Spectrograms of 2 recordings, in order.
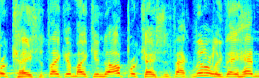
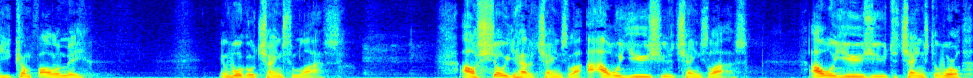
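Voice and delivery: lower, softer, tender Jesus voice; 8 semitones lower, 5 dB quieter than usual. Acted. Jesus inviting the fishermen: low, soft, tender. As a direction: speak the promise gently and low. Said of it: "He said".

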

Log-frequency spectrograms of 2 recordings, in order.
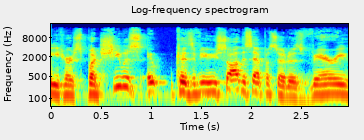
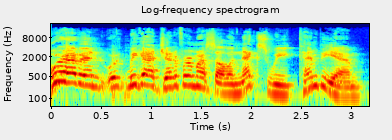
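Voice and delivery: excited announcement; 8 semitones higher than usual. Real, not acted. Host announcing next week's guests to listeners, excitedly. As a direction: announce it like a party invitation.

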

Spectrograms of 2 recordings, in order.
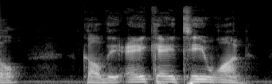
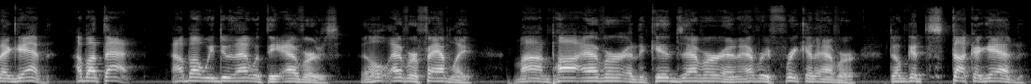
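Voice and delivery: raised, exasperated scolding of the whole ship family; 5 semitones higher than usual. Real, not acted. Host scolding the Ever ships for getting stuck again, exasperated. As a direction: tell the ships off, fed up.

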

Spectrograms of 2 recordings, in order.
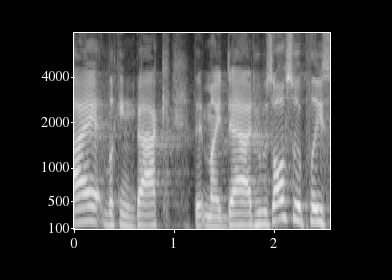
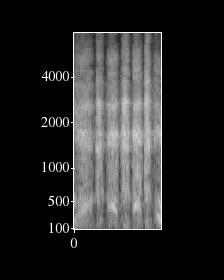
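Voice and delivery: sharp breathless gasp; voiceless horrified gasp; shocked gasp; 8 dB quieter than usual. Retold or imitated. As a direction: suck in air in horror. Showing friends the bone.

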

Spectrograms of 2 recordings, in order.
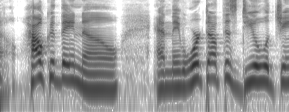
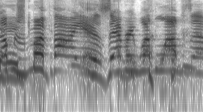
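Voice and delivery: ride announcer; 8 semitones higher, 5 dB louder than usual. Pretend.

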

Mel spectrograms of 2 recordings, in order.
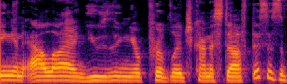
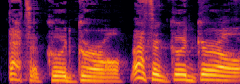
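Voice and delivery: put-on slow, drawn-out old man's praise; a lightly voiced old man calling from his truck; mimicking old man. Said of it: "he goes".

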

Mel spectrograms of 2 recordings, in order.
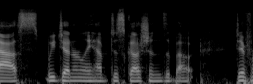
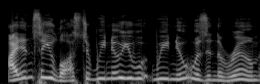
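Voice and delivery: loud, higher defensive denial; defensive dad; 6 semitones higher, 8 dB louder than usual. Retold or imitated. Dad loudly denying he blamed his daughter. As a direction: yell it back in defense. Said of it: "He goes".

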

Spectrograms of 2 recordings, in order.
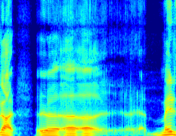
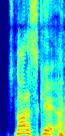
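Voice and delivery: high, emphatic mock insistence; insistent denial; 11 semitones higher, 4 dB louder than usual. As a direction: imitate him swearing it's legit. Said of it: "he was like".

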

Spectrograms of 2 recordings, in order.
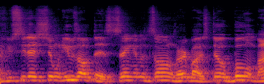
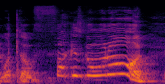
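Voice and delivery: high-pitched, softer incredulous question; baffled disbelief; 7 dB quieter than usual. Retold or imitated. Host retelling his reaction to the boos, high baffled voice. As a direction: squeak it in mock bewilderment.

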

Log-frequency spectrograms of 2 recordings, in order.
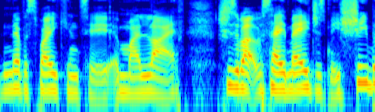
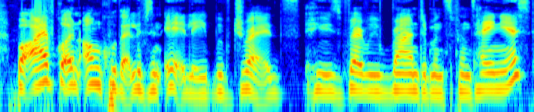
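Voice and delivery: ordinary talk, nothing marked

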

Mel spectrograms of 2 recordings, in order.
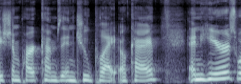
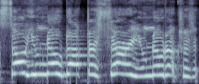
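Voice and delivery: high-pitched eager confirming; excited; 11 semitones higher, faster than usual. Retold or imitated. Patient eagerly confirms she knows Doctor Suri, excited. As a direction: retell your thrilled question, voice way up. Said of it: "Why is everybody so excited?".

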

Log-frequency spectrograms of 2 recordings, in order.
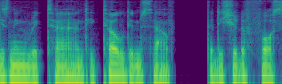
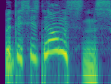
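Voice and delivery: high-pitched indignant outburst; agitated cry. A narrator's reading. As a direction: cry out in disbelief, pitch shooting up. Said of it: "cried James".

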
